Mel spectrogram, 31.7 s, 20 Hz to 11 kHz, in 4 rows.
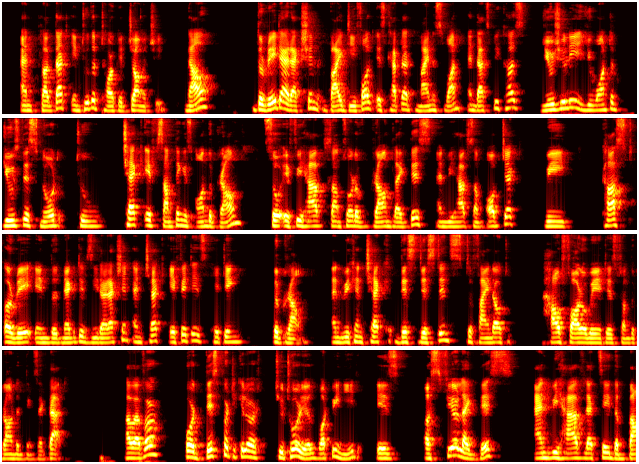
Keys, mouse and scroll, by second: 2.2 scroll up 3, 3.1 shift+middle click, 3.4-4.7 scroll up 3, 7.4-7.8 shift+middle drag, 11.2 e, 11.9-13.1 drag, 13.9 click, 16.0 click, 16.9 click, 18.7 click, 20.9 click, 21.3 click, 25.2 ctrl+click, 29.0-30.0 drag.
